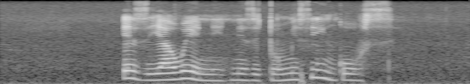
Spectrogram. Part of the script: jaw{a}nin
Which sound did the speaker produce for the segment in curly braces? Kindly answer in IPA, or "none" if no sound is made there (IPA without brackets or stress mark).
e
